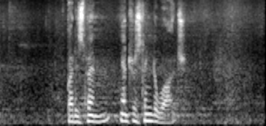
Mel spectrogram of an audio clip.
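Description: An elderly man speaks slowly and deliberately into a microphone.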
